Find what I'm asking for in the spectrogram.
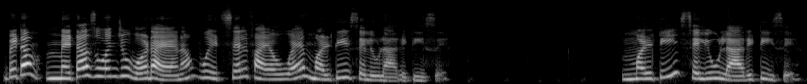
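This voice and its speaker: Lady teacher, high voice, dry close mic, animated, keeps quizzing her students. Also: unhurried, dry recording. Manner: animated, calls students beta and bhaiya; asks the class many questions. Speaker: online biology teacher. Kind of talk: live online class for exam students. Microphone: studio mic.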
